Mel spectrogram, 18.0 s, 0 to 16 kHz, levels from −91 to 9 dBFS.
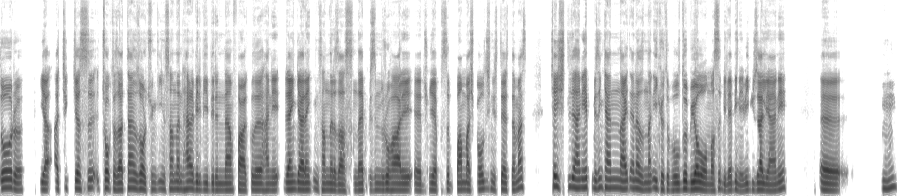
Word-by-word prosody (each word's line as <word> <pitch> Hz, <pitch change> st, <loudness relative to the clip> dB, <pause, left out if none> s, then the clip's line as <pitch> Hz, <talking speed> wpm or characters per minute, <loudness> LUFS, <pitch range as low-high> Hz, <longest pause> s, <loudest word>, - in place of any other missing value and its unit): Doğru. 150 Hz, -5 st, +3 dB, 0.3 s
Ya 130 Hz, -1 st, +1 dB
açıkçası 145 Hz, +1 st, -3 dB
çok 155 Hz, -4 st, +1 dB
da 135 Hz, -, 0 dB
zaten 130 Hz, +4 st, +2 dB
zor. 140 Hz, -2 st, +3 dB
Çünkü 135 Hz, 0 st, -9 dB
insanların 140 Hz, +1 st, -3 dB
her 140 Hz, +1 st, +1 dB
biri 130 Hz, -1 st, 0 dB
birbirinden 120 Hz, 0 st, -1 dB
farklı. 125 Hz, +1 st, +1 dB
Hani 120 Hz, +1 st, -2 dB
rengârenk 135 Hz, -1 st, +3 dB
insanlarız 125 Hz, -3 st, -2 dB
aslında. 115 Hz, +2 st, -2 dB
Hepimizin 125 Hz, 0 st, -4 dB
bir -, -, -2 dB
ruh 125 Hz, 0 st, +2 dB
hâli, 120 Hz, 0 st, +2 dB
eee, 115 Hz, -2 st, -1 dB
düşünce 125 Hz, +4 st, -3 dB
yapısı 120 Hz, +2 st, -3 dB
bambaşka 125 Hz, -1 st, 0 dB
olduğu 140 Hz, +1 st, +1 dB
için 140 Hz, 0 st, -9 dB
ister 130 Hz, +2 st, -1 dB
istemez, 125 Hz, +8 st, -3 dB, 0.5 s
çeşitli, 180 Hz, -1 st, +1 dB
hani, 160 Hz, 0 st, +3 dB
hepimizin 165 Hz, -1 st, -2 dB
kendine 160 Hz, -1 st, 0 dB
ait, 145 Hz, +2 st, +3 dB
en 155 Hz, -1 st, -1 dB
azından 130 Hz, -1 st, 0 dB
iyi 155 Hz, -, 0 dB
kötü 130 Hz, -3 st, -2 dB
bulduğu 125 Hz, +3 st, +2 dB
bir 135 Hz, -, +5 dB
yol 140 Hz, -1 st, +8 dB
olması 120 Hz, +2 st, 0 dB
bile 120 Hz, +3 st, -2 dB
bir 135 Hz, -, -1 dB
nevi 110 Hz, +4 st, -2 dB
güzel 125 Hz, 0 st, +2 dB
yani. 115 Hz, +7 st, 0 dB, 0.7 s
Eee 120 Hz, -3 st, +4 dB, 0.8 s
Hı 150 Hz, -, -3 dB
hı. 155 Hz, +4 st, -2 dB
130 Hz, 165 wpm, -21 LUFS, 120-145 Hz, 0.8 s, yol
